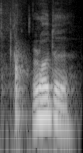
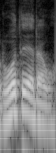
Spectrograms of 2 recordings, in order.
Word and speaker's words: Rode: 누구는 또 로데라고 하더라고. 로데. ROD. R 발음으로. 죄송해요. 제가 뭐 영어를 어정쩡하게 배워가지고. 근데 이게 뭐 다 로드라고 하는데 우리나라 사람은 로데 하니까 롯데도 아니고 제 롯데를 별로 안 좋아하긴 하는데, 예, 뭐 롯데 예, 그 발음 안 좋아요. 로드는 아니지만 로드면 죄송해요. 하여튼 로데라고는 뭐 좀 안 해주시면 좋을 것 같아요.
